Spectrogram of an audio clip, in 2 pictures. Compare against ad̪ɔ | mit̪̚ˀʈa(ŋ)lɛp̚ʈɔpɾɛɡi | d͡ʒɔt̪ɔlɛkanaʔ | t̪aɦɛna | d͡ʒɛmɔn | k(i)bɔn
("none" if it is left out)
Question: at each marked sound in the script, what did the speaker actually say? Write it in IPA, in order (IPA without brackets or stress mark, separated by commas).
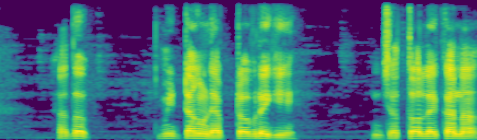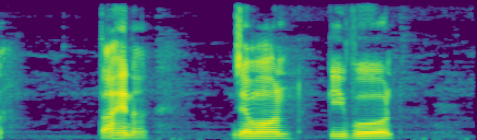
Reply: ŋ, i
